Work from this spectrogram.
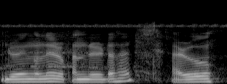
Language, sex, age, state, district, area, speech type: Assamese, male, 18-30, Assam, Lakhimpur, rural, spontaneous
